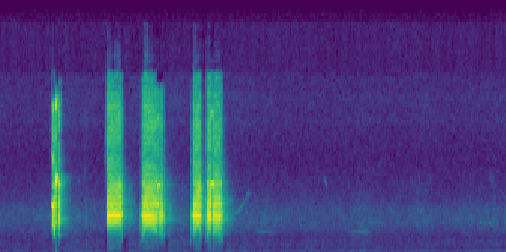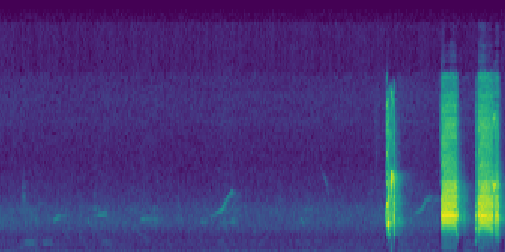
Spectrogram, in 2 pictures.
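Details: Black francolin, described as Sindhi, giving two bursts of four harsh, grating, rasping notes in quick succession, separated by about six seconds of near silence.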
